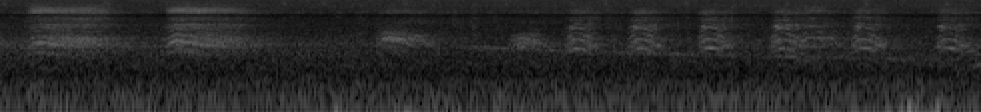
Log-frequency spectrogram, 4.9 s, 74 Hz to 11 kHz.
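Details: Loud cawing from black birds gathered in flocks on a power line in a residential area in July 2011: rasping caws scattered through, several callers overlapping, masked by steady low rumbling background noise.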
